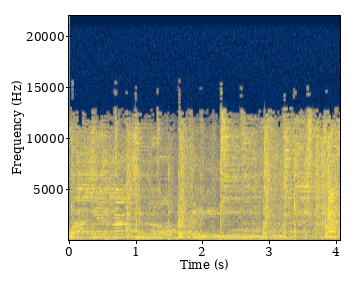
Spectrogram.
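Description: A woman singing live into a microphone over her strummed nylon-string acoustic-electric guitar, with drums keeping a steady beat behind them.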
